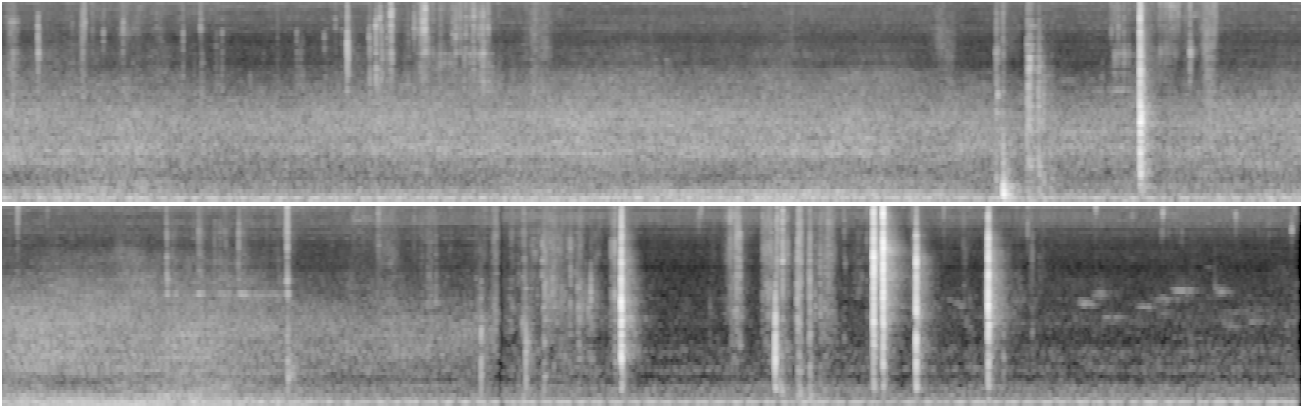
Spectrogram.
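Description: Metal clinks and light rattling of a timing chain and small engine parts being handled at a motorcycle's open crankcase, over a steady low hum. Two sharp clinks come a little under halfway through, and a quick run of clinks comes near the end.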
